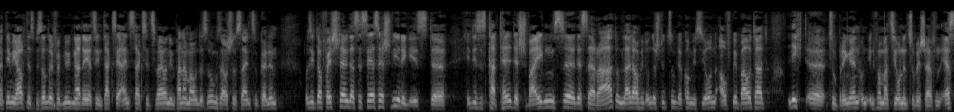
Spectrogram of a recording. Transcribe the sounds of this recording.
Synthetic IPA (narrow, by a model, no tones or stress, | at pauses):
naχd̥eːmɪçaʊxd̥asb̥əzɔndəʁəfɛɐɡnyːɡŋ̩hatəjɛt͡stɪntʰaksəaɪnstʰaksət͡sv̥aɪʊntɪmpʰanamaʊntɐzuːxʊŋsaʊsʃʊsz̥aɪnt͡sukʰœnən | mʊsɪçd̥ɔχfɛstʃtɛləndasɛsz̥eːɐzeːɐʃv̥iːʁɪçɪstɛː | ʔɪndiːzəskʰaɐtʰɛldɛsʃv̥aɪɡŋ̩sdasd̥eːɐʁaːtʊntlaɪɾɐaʊxmɪtʊntɐʃtʏt͡sʊŋdeːɐkʰɔmɪsjoːnʔaʊfɡ̥əbaʊthat | lɪçtɛt͡subʁɪŋənʊntɪ̰nfɔɐmat͡sjoːnənt͡subəʃafn̩ʔḛːɐst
